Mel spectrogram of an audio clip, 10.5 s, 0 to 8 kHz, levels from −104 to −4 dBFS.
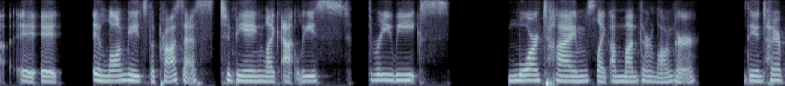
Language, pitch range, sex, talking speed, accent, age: English, 165-185 Hz, female, 120 wpm, American, 20-39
